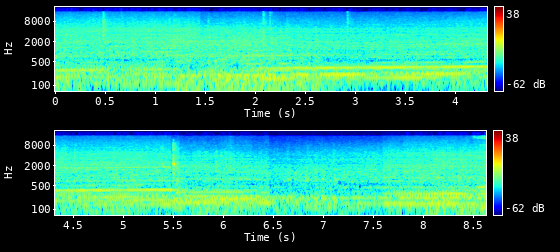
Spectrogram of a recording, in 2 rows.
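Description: Group 4 race car from Gran Turismo 7 at Circuit de Catalunya, its engine droning steadily and rising in pitch as it accelerates, one brief shift dip midway, continuous and close with no voices.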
